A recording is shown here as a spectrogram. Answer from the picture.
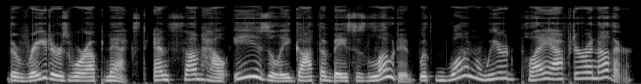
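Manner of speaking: plain reading voice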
